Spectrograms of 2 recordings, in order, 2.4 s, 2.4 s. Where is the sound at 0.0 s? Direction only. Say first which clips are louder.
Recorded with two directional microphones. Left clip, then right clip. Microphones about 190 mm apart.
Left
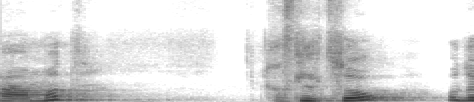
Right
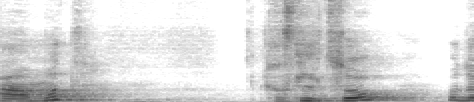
Left 1 dB; 20° left (ahead or behind).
